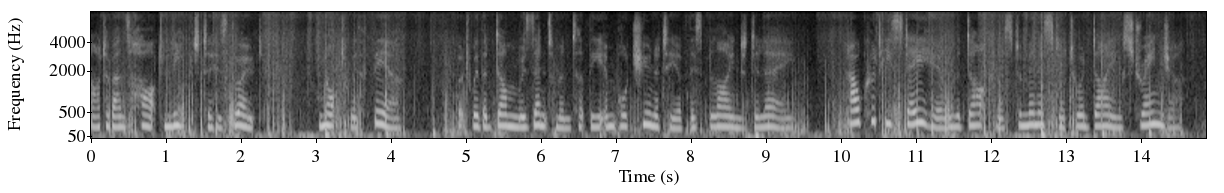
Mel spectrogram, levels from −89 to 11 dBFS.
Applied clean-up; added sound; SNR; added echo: none; Squeak / Walk, footsteps; 7 dB; none.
